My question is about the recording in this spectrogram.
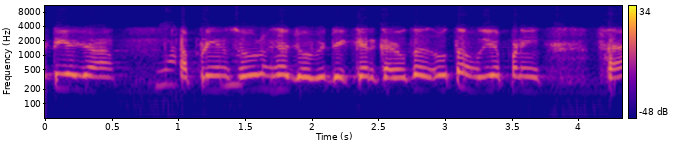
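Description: A caller talking over a telephone line, the voice thin with nothing deep or crisp in it, with a brief pause about half a second in.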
